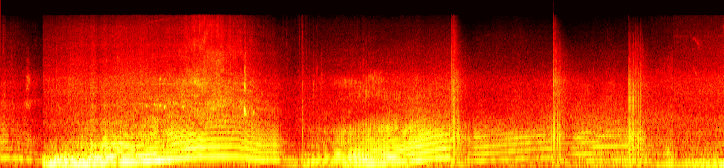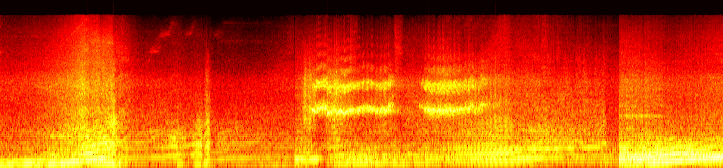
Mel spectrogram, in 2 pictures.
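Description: Several cars accelerating past one after another, their engines rising and falling in pitch through the revs, with abrupt changes between passes. Midway, two short high squeals stand out; near the end a loud engine begins climbing in pitch.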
